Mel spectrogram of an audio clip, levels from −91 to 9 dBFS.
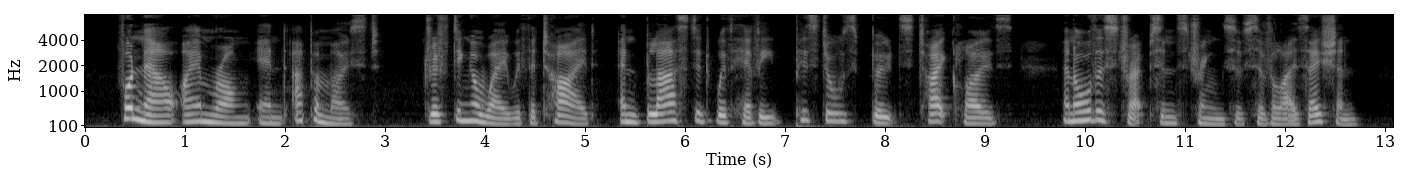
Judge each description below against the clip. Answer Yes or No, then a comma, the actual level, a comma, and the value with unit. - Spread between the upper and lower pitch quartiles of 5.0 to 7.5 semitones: Yes, average, 5.3 semitones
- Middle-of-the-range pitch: Yes, medium, 180 Hz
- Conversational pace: No, slow, 130 wpm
